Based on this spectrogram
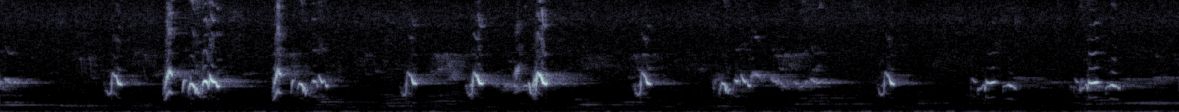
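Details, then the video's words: A busy, ongoing sequence from a sooty-headed bulbul, sung densely to lure wild birds: jumbled chattering phrases and bright warbled notes follow one another closely, with a faint low whistle early on. "Kutilang si.ladusing super gacor suara rapat menekan burung liar"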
